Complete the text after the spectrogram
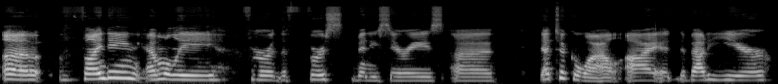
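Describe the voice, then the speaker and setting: A woman's voice: mid-range voice, fairly bright tone, dry recording, low-quality recording. Woman with a dry, close studio sound. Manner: practical, conversational advice-giving. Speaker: guest writer and comics creator. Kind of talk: casual interview chat.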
